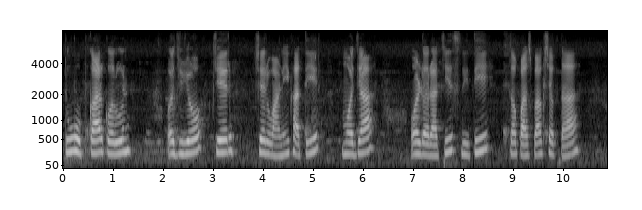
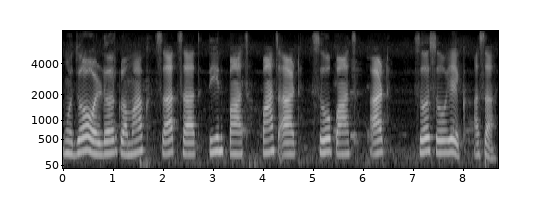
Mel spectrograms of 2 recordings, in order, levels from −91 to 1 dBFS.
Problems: background sounds at intervals, background conversations at intervals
